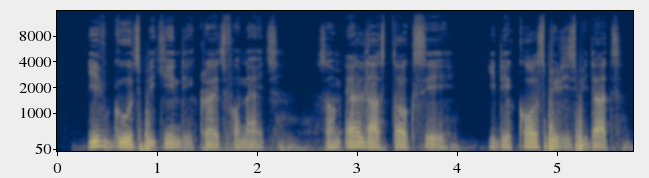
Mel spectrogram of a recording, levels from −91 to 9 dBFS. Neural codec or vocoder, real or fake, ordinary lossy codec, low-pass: none; real; none; 14.4 kHz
